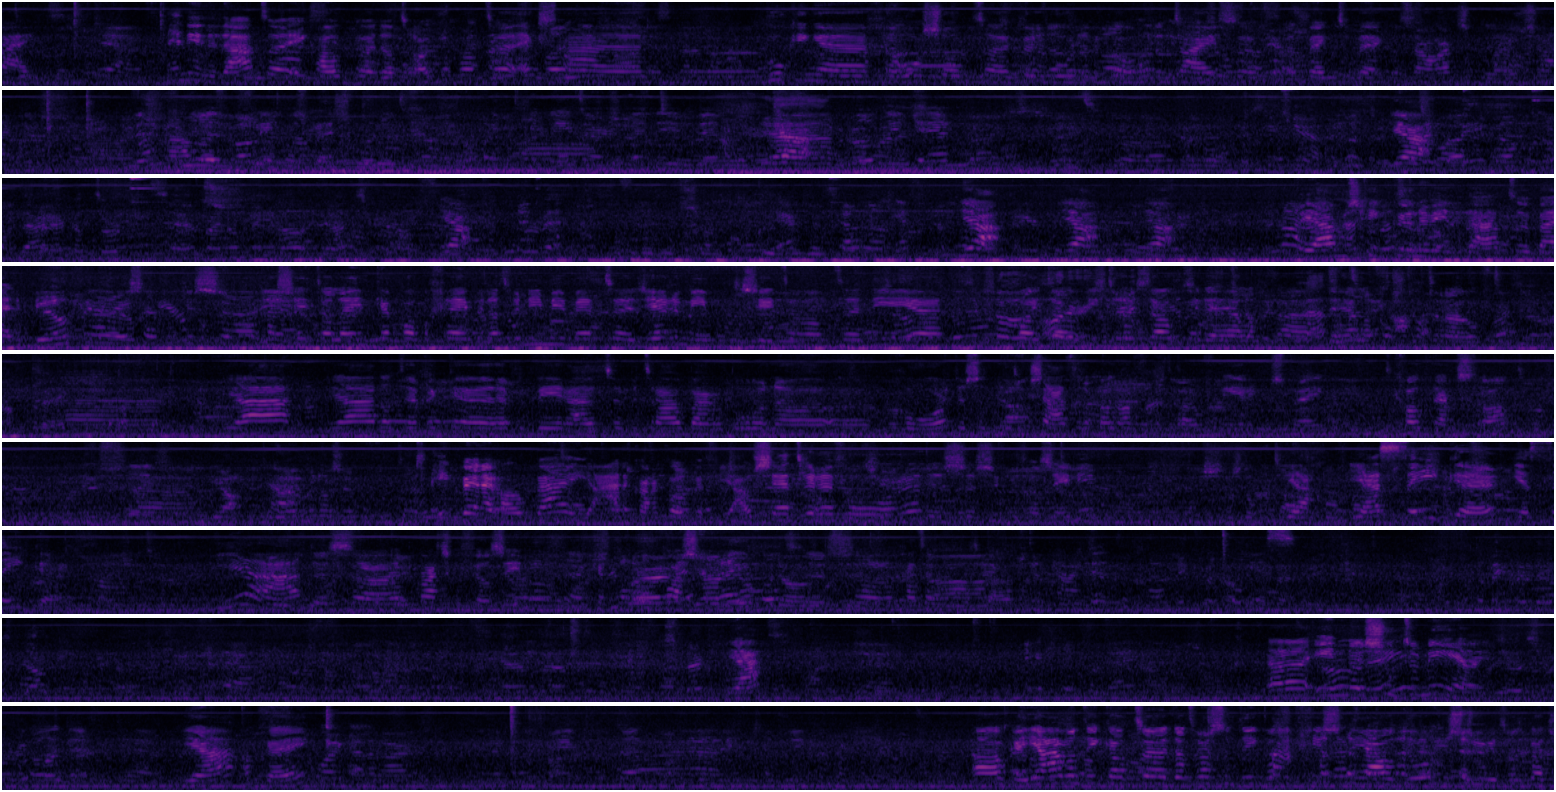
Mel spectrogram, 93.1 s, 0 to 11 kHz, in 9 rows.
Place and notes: Het Ij, Veer Buiksloterweg. Crossing the river using the ferry. A person is phoning just near, with a strong voice.
28 March 2019, ~17:00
